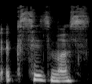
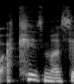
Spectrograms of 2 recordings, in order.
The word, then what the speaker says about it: accismus: Well, because this word, achismus, or achismus, if you, I think it, you can pronounce it either way probably now, A-C-C-I-S-M-U-S, and it's the insincere refusal of something you really want.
